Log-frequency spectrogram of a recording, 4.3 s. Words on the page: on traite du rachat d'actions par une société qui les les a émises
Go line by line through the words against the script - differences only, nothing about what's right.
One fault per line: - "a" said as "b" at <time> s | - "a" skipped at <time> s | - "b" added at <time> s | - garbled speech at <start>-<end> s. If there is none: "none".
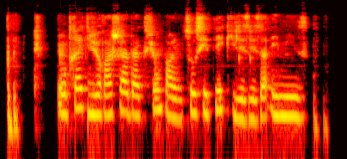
none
